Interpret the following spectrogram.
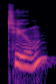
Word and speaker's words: tomb: So when you have the MB spelling at the end, you do not pronounce the B.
